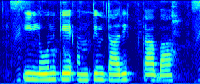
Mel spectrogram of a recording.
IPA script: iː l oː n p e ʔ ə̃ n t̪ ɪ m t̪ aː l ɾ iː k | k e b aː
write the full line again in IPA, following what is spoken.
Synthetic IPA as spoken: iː l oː n k e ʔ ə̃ n t̪ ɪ m t̪ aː ɾ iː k | k a b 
